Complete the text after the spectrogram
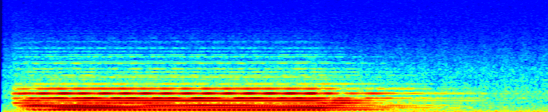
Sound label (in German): ton, orgel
